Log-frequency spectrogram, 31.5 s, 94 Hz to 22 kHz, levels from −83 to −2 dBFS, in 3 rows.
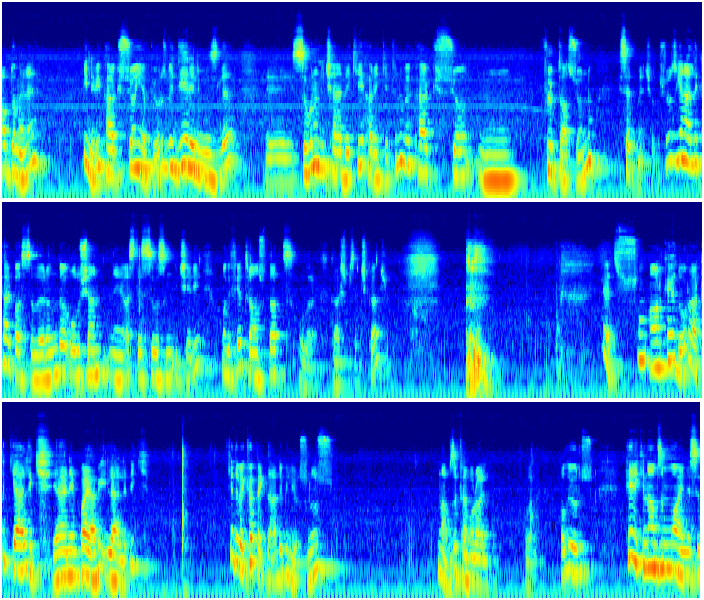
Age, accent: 40-59, native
